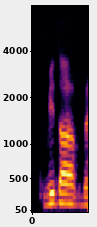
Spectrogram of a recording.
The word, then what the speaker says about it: Vita Vea: And the question is, how do you say your real name? Vita Vea. That's how you say it.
